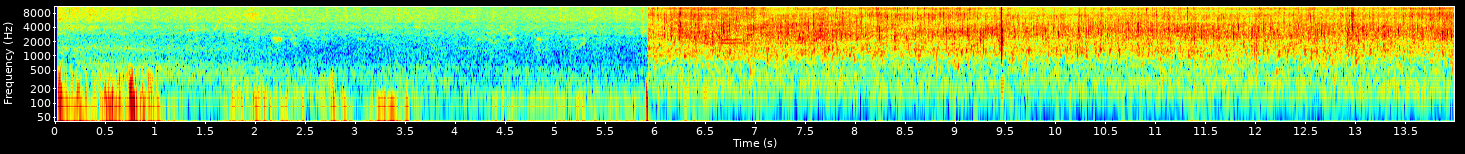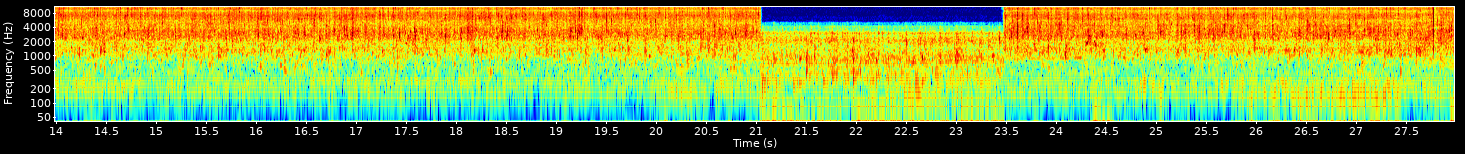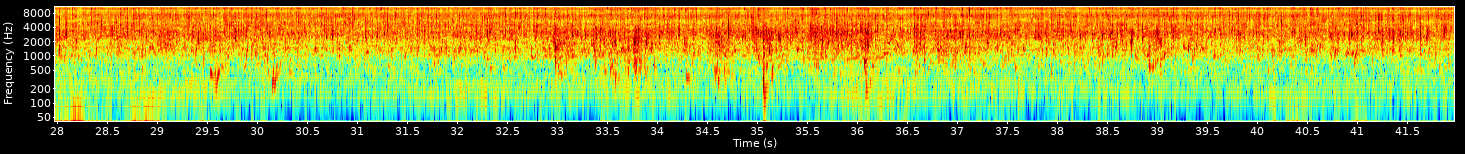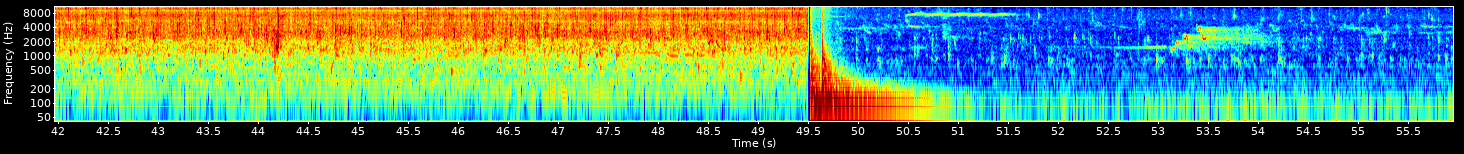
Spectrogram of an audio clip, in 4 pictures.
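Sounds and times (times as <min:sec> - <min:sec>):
water trickling: 0:05.9 - 0:21.1, 0:23.5 - 0:55.9
soft knocks: 0:49.5 - 0:50.9.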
